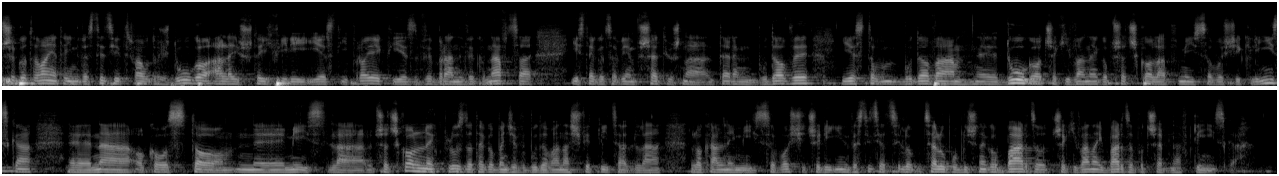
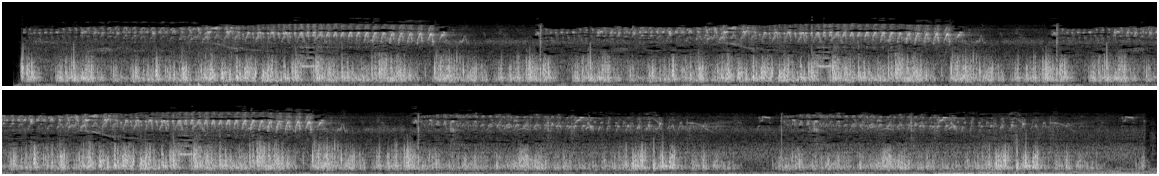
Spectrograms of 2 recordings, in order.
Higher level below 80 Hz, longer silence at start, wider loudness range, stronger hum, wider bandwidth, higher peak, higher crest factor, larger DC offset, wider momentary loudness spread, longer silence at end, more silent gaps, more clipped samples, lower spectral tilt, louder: second, -52 dBFS vs -38 dBFS; about the same, 0 s vs 0.1 s; about the same, 8 LU vs 6 LU; neither; first, 14.5 kHz vs 10 kHz; about the same, -2 dBFS vs -2 dBFS; first, 30 dB vs 16 dB; neither; about the same, 11 LU vs 9 LU; about the same, 0.05 s vs 0 s; neither; neither; first, -5.5 dB/octave vs -2.5 dB/octave; second, -32 LUFS vs -17 LUFS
